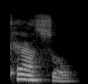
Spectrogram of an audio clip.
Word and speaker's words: castle: at the silent t castle there's a t there but you don't hear it whistle there's a t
